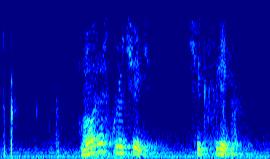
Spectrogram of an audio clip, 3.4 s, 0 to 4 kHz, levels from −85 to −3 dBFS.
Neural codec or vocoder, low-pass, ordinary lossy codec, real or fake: none; 3.6 kHz; Opus, 16 kbps; real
